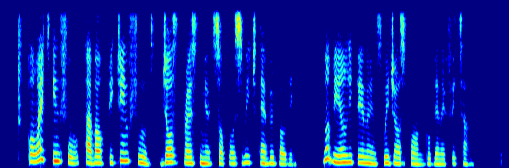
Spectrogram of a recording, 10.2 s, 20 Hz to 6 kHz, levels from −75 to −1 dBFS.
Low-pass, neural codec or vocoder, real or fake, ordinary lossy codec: 5.4 kHz; codec, 16 kHz, 0.5 kbps, FunCodec, trained on LibriTTS, 25 frames a second; fake; none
